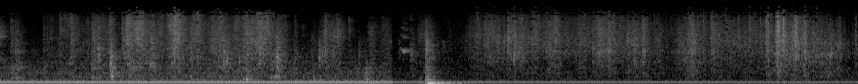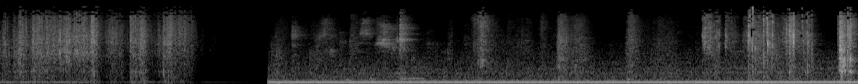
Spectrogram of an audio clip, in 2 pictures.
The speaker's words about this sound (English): Okay, so I've wrapped string around the greaseproof paper, so that's ready to go in the oven now.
